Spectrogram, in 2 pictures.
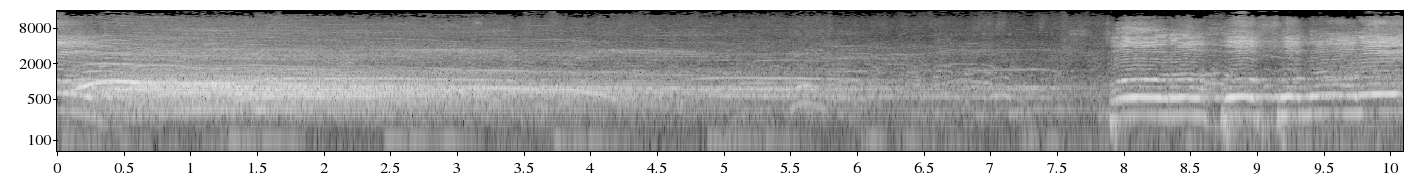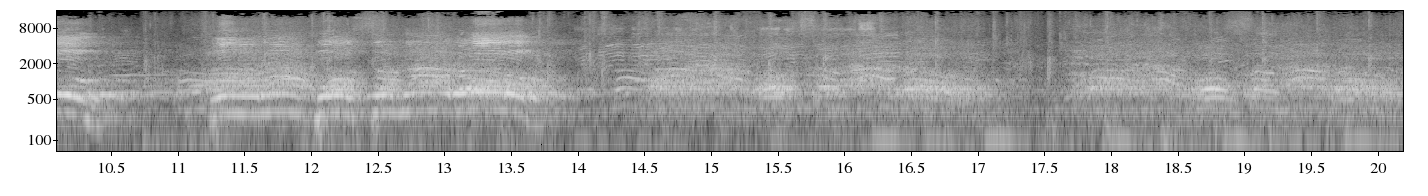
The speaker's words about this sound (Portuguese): Uma vaia, uma vaia muito grande para o ministro da Educação. Agora, essa tem que ser maior. Uma vaia Bolsonaro!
